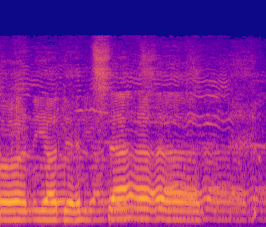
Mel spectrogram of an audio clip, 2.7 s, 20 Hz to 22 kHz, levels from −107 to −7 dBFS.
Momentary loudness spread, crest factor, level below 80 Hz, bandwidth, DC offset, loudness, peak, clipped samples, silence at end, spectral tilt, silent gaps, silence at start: 11 LU; 14 dB; -80 dBFS; 11.5 kHz; under 0.1%; -33 LUFS; -18 dBFS; under 0.1%; 0 s; -5 dB/octave; none; 0 s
